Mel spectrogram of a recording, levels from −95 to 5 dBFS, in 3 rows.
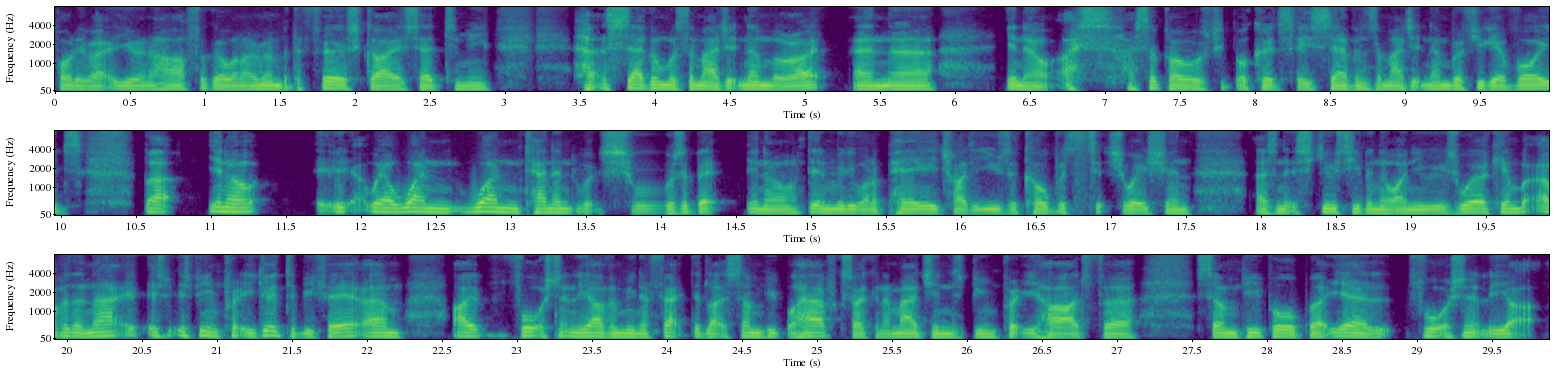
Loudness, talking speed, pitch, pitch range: -19 LUFS, 235 wpm, 115 Hz, 110-120 Hz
